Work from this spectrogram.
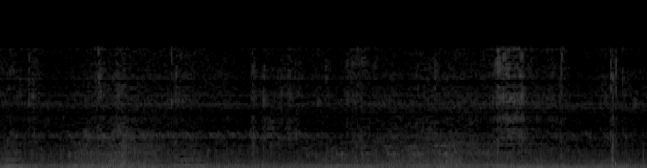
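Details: Steady, dense droning of honey bees, an even low hum with a rough, noisy texture, holding at nearly constant loudness for about eight seconds.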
